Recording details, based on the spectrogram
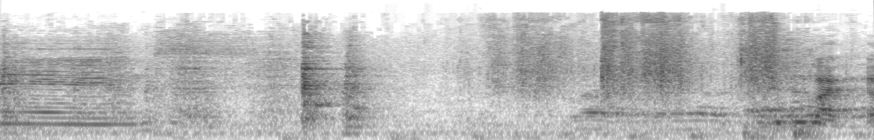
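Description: Metal pots and lids being unpacked and handled in a new apartment kitchen, with clanks and rattles scattered between bursts of someone talking.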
